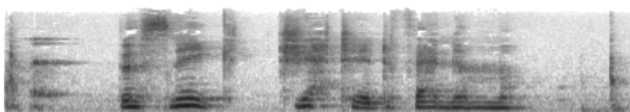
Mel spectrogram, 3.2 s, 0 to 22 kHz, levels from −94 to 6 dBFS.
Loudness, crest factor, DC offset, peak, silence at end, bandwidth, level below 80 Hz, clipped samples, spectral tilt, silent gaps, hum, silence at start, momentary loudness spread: -17 LUFS; 18 dB; under 0.1%; 0 dBFS; 0.05 s; 15 kHz; -54 dBFS; under 0.1%; -4 dB/octave; none; none; 0.05 s; 15 LU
